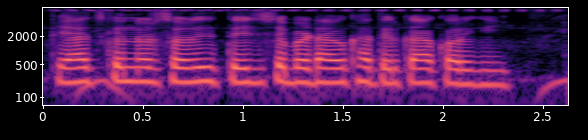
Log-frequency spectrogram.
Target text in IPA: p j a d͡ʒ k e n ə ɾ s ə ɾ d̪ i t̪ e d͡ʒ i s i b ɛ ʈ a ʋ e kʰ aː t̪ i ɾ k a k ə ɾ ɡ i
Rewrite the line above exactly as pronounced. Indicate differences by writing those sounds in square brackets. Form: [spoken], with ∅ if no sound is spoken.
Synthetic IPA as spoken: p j a d͡ʒ k e n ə ɾ s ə ɾ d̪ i t̪ e d͡ʒ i s [e] b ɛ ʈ a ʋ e kʰ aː t̪ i ɾ k a k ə ɾ ɡ i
